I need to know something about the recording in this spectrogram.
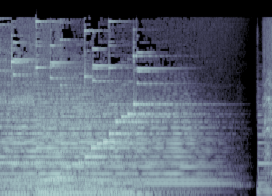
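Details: Bright mallet-percussion jingle that rings out, fades to near silence, then cuts back in.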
